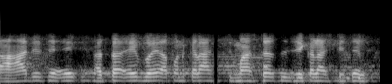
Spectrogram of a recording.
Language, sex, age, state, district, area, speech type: Maithili, male, 18-30, Bihar, Supaul, rural, conversation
